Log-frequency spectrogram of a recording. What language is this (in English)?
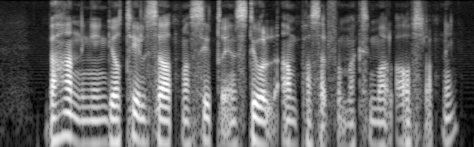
Swedish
